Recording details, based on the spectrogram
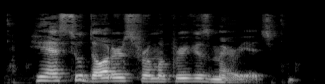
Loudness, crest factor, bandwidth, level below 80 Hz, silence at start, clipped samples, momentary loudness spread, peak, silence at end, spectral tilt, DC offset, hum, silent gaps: -23 LUFS; 20 dB; 11.5 kHz; -64 dBFS; 0.35 s; under 0.1%; 16 LU; -4 dBFS; 0.3 s; -4.5 dB/octave; under 0.1%; none; none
